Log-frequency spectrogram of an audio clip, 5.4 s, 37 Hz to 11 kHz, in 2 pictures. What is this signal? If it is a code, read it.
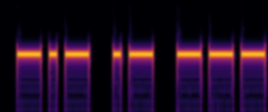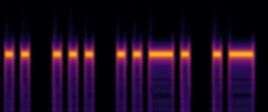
Morse code, heard as a keyed tone, about 15 wpm, 700 Hz. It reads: KA8SFA
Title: USA Call Signs - 6 Characters - Repeated 2x - 15wpm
